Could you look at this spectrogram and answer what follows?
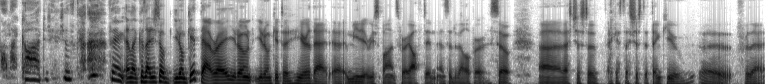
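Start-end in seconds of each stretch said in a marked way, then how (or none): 0.0-1.9 put-on murmur, much higher. Developer recalls fans reacting at a demo, retelling fans' murmur. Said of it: "hearing people murmur like".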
